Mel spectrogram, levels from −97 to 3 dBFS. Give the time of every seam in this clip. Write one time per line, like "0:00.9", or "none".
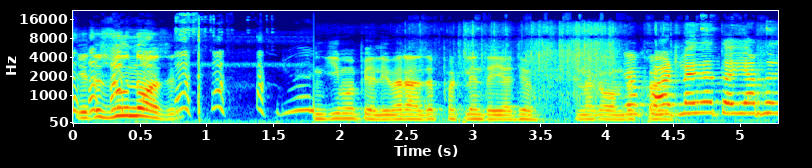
0:01.8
